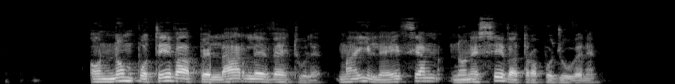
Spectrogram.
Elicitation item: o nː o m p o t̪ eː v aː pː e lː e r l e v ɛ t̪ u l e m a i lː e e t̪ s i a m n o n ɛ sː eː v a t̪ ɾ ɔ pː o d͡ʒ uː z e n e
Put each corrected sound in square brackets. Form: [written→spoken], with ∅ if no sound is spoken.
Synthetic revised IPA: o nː o m p o t̪ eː v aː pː e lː [e→a] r l e v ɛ t̪ u l e m a i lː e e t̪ s [i→j] a m n o n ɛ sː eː v a t̪ ɾ ɔ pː o d͡ʒ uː [z→v] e n e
